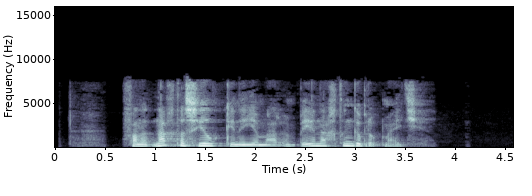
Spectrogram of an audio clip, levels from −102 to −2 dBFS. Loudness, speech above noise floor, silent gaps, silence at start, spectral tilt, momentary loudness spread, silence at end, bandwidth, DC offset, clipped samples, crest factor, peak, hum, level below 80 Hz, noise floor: -19 LUFS; 57 dB; none; 0.7 s; -4 dB/octave; 12 LU; 0.9 s; 8.2 kHz; under 0.1%; under 0.1%; 20 dB; -2 dBFS; none; -62 dBFS; -76 dBFS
